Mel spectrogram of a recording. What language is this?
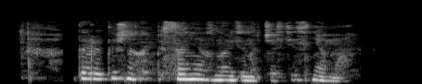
Belarusian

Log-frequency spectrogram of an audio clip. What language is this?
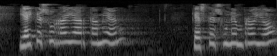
Spanish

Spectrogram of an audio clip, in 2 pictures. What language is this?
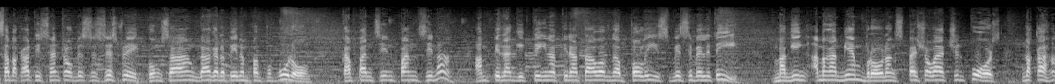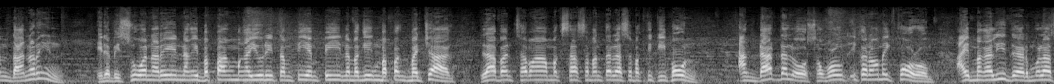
Filipino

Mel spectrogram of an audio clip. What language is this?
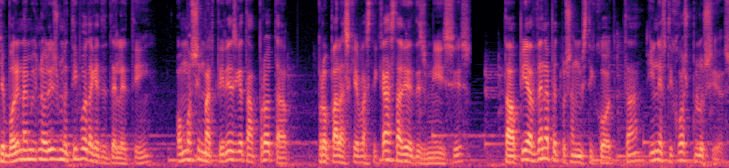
Greek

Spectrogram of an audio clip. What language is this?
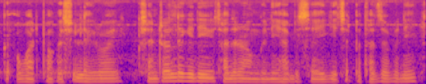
Manipuri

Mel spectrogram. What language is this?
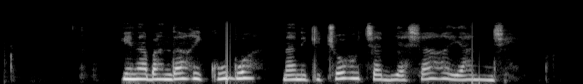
Swahili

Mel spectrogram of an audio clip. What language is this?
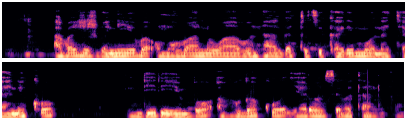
Kinyarwanda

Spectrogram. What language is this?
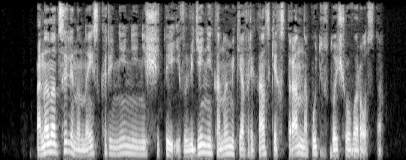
Russian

